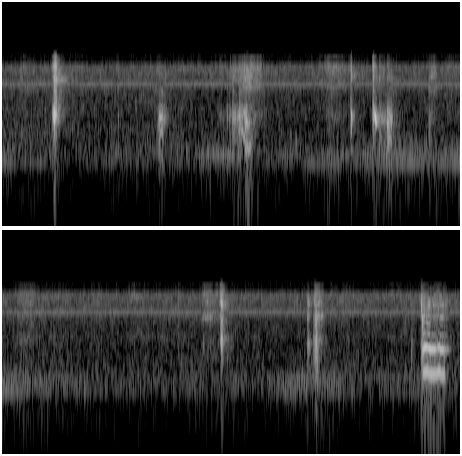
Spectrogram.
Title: Hiccups! :D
